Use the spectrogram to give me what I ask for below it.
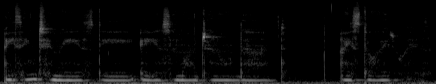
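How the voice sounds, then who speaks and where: A woman doing a whispered ASMR chat in a soft, playful, chatty way. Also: medium pitch, little pitch movement, normal speed, slight background noise. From France. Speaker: ASMR creator and host.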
